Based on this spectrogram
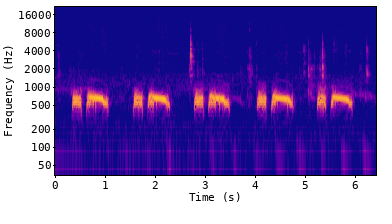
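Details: Spotted dove used as a decoy, calling to attract wild birds during training; steady two-part coo phrases, a short note then a longer falling one, repeated about every second, with faint clicks behind.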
